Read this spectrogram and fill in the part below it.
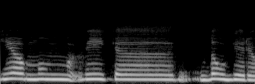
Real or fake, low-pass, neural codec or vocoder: real; 7.2 kHz; none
